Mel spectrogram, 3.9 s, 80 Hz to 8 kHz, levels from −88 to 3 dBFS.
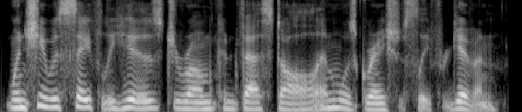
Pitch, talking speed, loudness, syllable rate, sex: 185 Hz, 185 wpm, -18 LUFS, 6.0 syllables/s, female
